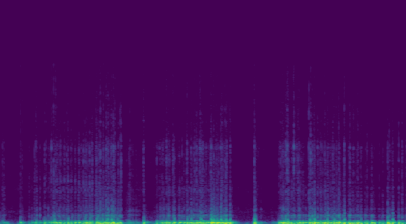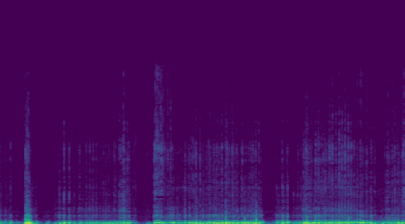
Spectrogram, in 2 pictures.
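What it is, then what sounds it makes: Metal mesh microphone grille. Fingertips and nails scratch a hollow, perforated metal mesh microphone head, first with both hands and then with one. The result is a dense, rumbling, low-heavy scratching with little brightness, broken by a few brief pauses.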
